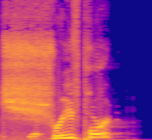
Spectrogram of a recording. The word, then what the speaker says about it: Shreveport: Is it Shreveport, Louisiana? – Yep, you got it.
